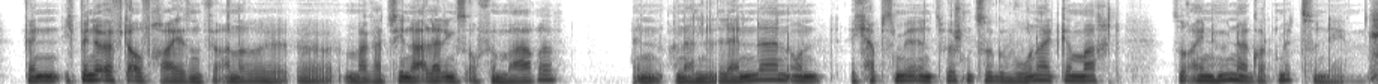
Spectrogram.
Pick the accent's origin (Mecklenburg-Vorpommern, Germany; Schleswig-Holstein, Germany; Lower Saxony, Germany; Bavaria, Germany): Mecklenburg-Vorpommern, Germany; Garz; bei uns in Garz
